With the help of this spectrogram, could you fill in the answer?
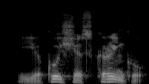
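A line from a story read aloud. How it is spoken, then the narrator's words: Muttered. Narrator (Ukrainian): пробурмотів Гаррі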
